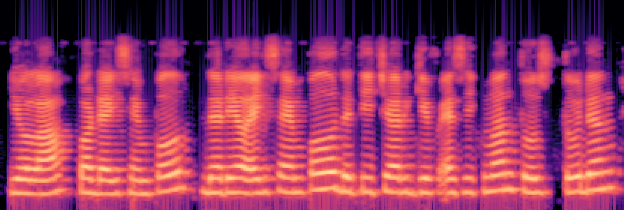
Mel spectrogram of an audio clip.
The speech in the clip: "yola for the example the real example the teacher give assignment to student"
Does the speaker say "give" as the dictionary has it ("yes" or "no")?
no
